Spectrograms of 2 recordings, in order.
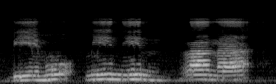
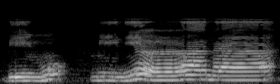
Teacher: ini suara tanwinnya dimasukkan ke dalam suara huruf lam, tidak boleh dibaca bimu'minin lana, tapi bimu'minillana, seperti itu ya.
